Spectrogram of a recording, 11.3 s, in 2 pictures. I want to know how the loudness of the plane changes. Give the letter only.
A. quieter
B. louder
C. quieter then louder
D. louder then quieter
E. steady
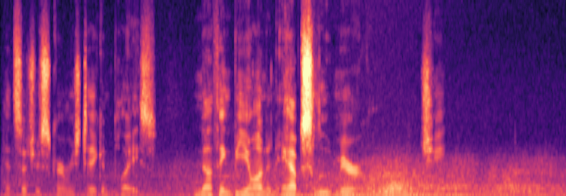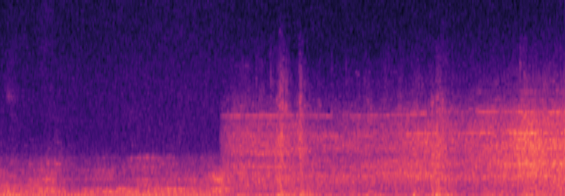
D.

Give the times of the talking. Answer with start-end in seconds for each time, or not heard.
0.0-4.5.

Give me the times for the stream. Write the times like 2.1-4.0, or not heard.
not heard.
